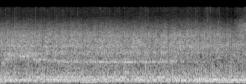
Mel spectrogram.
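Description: Brutal death metal band playing live at very high volume: heavily distorted guitars and drums in a dense wall of sound, with the vocalist growling into the microphone.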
